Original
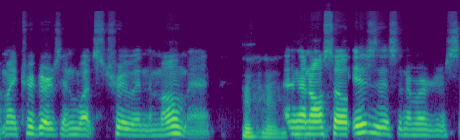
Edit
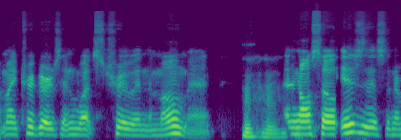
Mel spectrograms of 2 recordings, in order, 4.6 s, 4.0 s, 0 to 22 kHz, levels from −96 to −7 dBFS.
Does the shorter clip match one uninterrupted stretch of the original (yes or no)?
no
